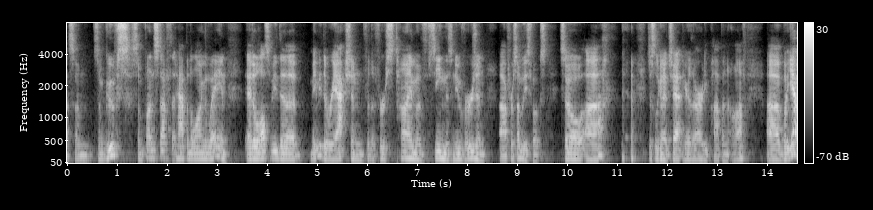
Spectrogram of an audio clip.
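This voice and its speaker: A man's voice: mid-range voice, pushed and bright. A man hosting a game launch livestream, talking casually over voice chat with many fillers. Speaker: game studio host.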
